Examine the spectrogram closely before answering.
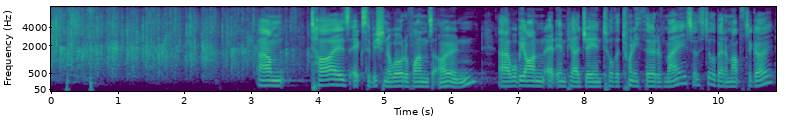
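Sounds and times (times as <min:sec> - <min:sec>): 
audience applause: 0:00.0 - 0:04.1
speech: 0:03.1 - 0:10.8.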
